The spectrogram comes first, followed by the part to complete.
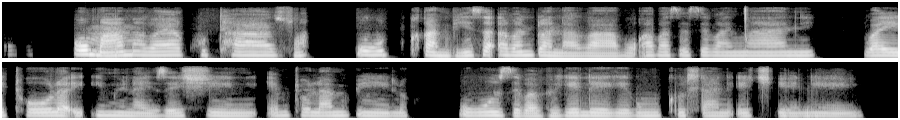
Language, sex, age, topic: North Ndebele, female, 50+, health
